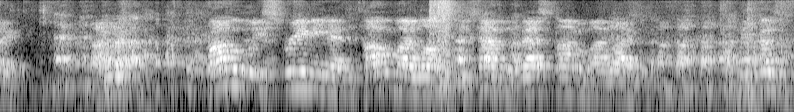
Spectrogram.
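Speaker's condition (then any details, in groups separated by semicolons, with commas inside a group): No condition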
